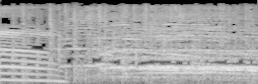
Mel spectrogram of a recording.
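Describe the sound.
Loud crowd cheering and shouting fills the whole stretch, sustained and dense with overlapping voices, opening with one raised voice that drops in pitch before the crowd noise takes over.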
